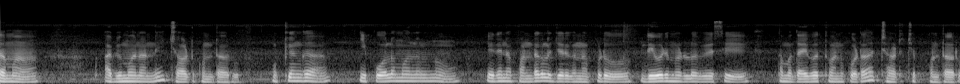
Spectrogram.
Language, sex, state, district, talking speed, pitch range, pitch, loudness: Telugu, male, Andhra Pradesh, Visakhapatnam, 120 wpm, 125-150 Hz, 135 Hz, -18 LUFS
